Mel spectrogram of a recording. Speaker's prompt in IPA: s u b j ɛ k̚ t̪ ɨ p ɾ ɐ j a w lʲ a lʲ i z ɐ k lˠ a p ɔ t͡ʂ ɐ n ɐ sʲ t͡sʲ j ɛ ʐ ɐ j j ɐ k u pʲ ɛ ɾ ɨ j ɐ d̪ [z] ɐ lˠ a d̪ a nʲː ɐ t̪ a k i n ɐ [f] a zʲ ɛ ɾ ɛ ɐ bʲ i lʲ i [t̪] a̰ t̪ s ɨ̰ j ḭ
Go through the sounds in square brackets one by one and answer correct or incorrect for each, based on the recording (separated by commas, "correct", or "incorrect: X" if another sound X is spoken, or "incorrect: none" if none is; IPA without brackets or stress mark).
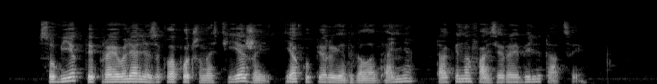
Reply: incorrect: ɣ, correct, correct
